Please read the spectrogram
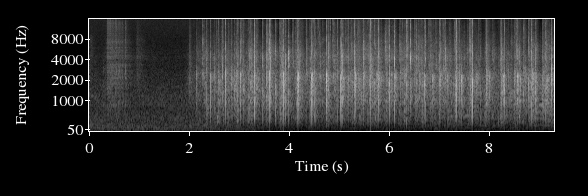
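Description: Low background hum, then a small group of people start clapping about two seconds in and keep applauding.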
